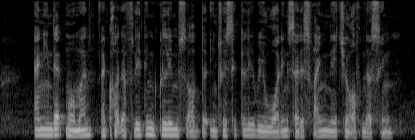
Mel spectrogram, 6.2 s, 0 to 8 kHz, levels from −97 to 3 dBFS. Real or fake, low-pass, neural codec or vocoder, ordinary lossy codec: real; none; none; none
